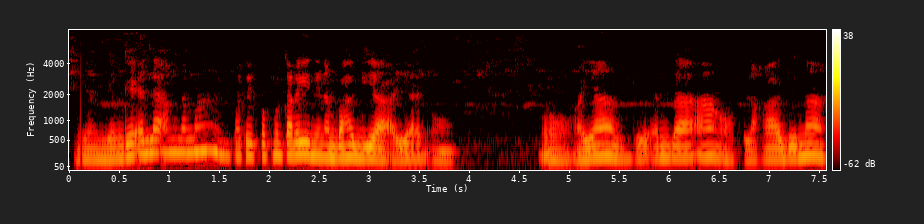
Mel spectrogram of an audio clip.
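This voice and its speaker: A woman speaks at a fairly slow pace in a medium pitch. Her tone is dark and mellow, with ordinary pitch variation. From Batangas, Philippines. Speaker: vlogger. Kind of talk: makeup tutorial talk to camera. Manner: exaggerated regional accent, emphatic.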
